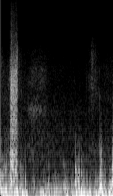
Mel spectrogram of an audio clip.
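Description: Wind buffeting a camcorder microphone: a heavy, uneven low rumble, with one brief sharp burst of noise about a quarter of a second in.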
